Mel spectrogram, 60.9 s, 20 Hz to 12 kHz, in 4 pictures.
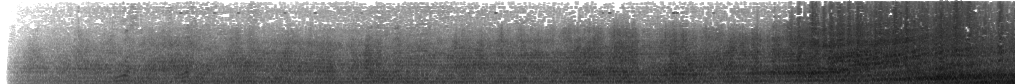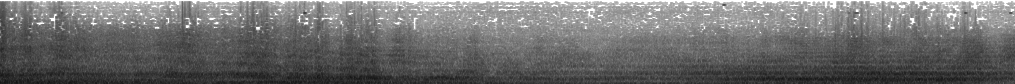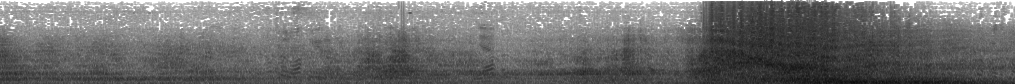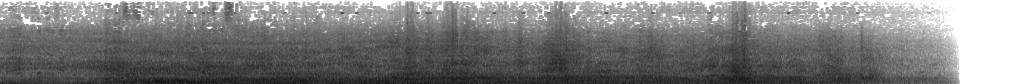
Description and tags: Gripen flypast3
Yet another flypast.
fast, fly-over, loud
